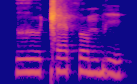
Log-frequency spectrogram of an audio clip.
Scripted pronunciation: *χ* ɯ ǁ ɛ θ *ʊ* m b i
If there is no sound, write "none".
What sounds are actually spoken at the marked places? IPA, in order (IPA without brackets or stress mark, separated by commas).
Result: ɣ, ʊ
